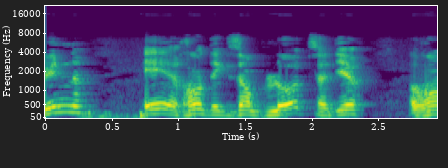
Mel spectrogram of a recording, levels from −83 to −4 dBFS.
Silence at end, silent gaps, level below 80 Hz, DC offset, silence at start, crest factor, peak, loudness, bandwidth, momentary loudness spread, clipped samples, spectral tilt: 0 s; none; -46 dBFS; under 0.1%; 0 s; 12 dB; 0 dBFS; -13 LUFS; 7.6 kHz; 8 LU; under 0.1%; -5.5 dB/octave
